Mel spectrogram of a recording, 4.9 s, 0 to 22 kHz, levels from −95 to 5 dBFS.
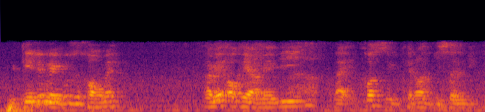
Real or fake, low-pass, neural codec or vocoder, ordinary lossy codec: real; 5.4 kHz; none; Opus, 24 kbps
